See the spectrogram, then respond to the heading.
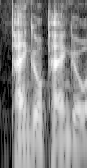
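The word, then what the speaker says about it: Pago Pago: the rainmaker hotel in pango pango american samoa uh spelled p-a-g-o-p-a but some reason it's pronounced pango um was the first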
